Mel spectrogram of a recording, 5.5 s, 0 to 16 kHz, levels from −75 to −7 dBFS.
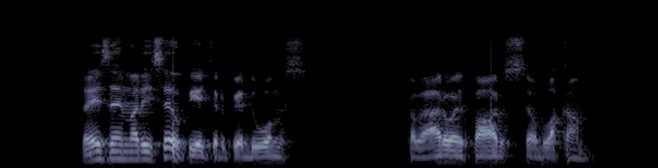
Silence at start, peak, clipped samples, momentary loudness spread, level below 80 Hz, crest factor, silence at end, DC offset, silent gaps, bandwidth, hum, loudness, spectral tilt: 0.7 s; -22 dBFS; under 0.1%; 14 LU; -82 dBFS; 18 dB; 0.6 s; under 0.1%; 2.84-3.39 s; 8 kHz; none; -40 LUFS; -2.5 dB/octave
